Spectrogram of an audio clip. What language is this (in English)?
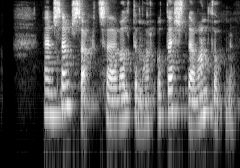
Icelandic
